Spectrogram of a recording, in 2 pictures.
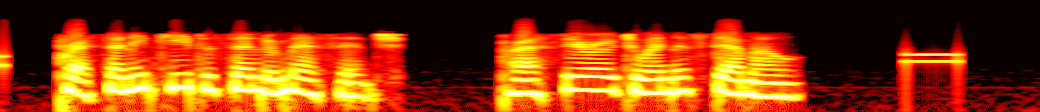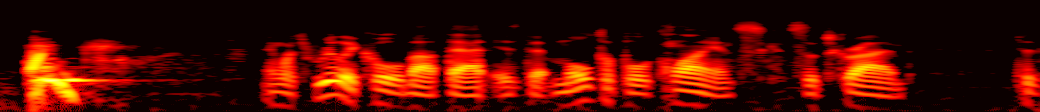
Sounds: Speech

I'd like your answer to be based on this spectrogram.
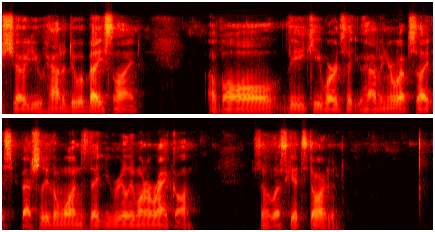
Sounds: Speech

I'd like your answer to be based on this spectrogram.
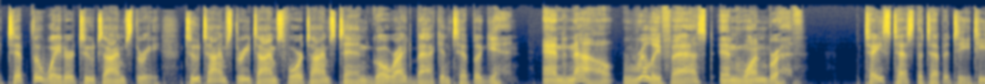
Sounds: Speech synthesizer

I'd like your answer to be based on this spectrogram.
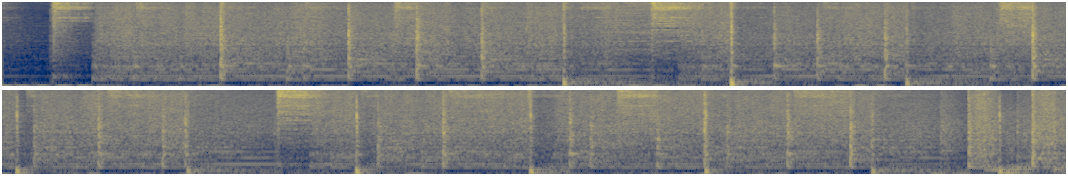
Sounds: Drum, Bass drum, Rimshot, Drum roll, Snare drum, Percussion, Drum kit

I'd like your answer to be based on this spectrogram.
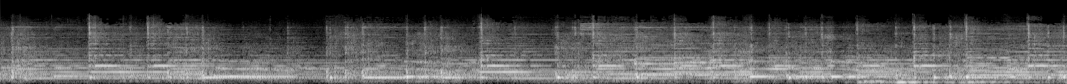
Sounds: Music, Sitar

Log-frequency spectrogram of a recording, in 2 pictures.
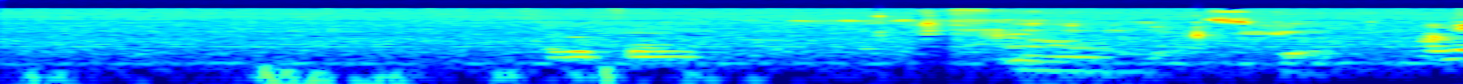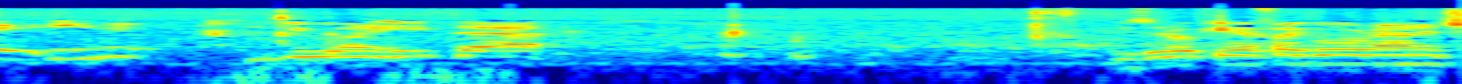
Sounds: Speech

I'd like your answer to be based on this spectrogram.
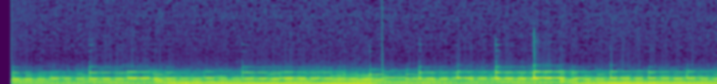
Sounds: Ambient music, Music

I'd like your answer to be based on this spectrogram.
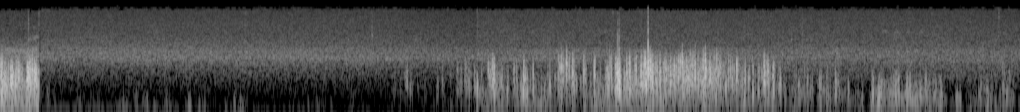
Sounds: Wind noise (microphone), Wind

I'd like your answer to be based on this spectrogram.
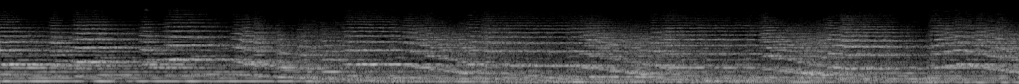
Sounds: Violin, Music, Musical instrument

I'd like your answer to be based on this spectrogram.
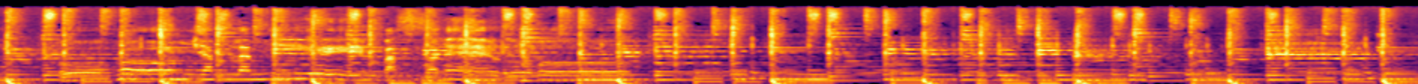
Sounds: Music

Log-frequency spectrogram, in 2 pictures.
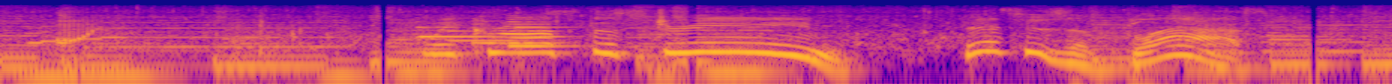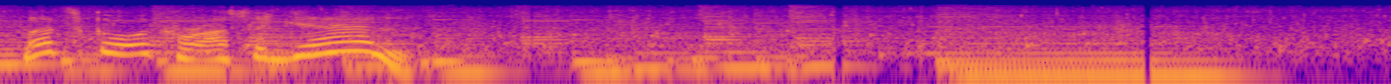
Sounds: Speech, Music

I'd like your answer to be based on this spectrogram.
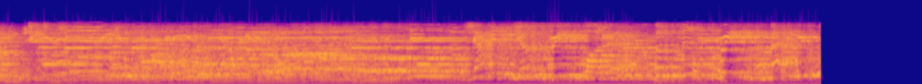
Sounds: Music, Speech

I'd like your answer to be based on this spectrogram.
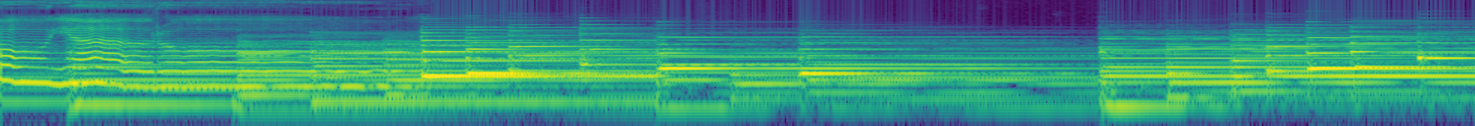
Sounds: Piano, Music

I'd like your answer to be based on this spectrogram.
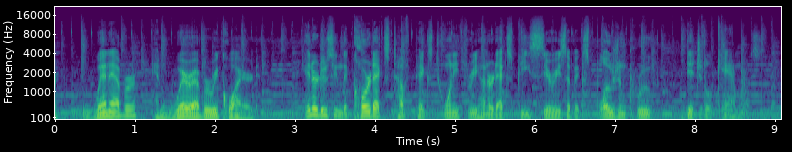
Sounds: Music, Speech

